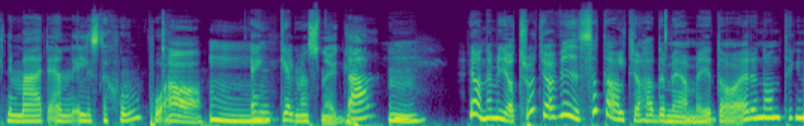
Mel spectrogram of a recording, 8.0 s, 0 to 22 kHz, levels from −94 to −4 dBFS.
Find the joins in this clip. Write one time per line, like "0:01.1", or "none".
none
